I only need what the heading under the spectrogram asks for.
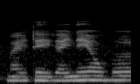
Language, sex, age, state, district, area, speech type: Bodo, female, 30-45, Assam, Kokrajhar, rural, spontaneous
